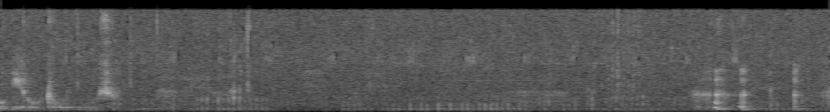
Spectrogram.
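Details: Pet cat Indiana Piano Rabbit, a female, bathing herself in a bathroom sink; a soft rhythmic purr runs through, with brief louder bursts of handling noise and a woman's voice speaking nearby.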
